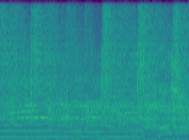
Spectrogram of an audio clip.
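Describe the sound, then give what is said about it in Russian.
A car engine roars loudly as the car drives off, with a dense, steady revving sound and shifting tones throughout. “Я сажусь в свою любимую машину.”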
